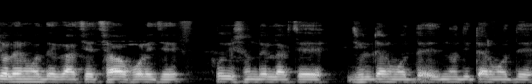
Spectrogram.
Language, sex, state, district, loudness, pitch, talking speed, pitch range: Bengali, male, West Bengal, Kolkata, -17 LUFS, 120 Hz, 155 wpm, 115-120 Hz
